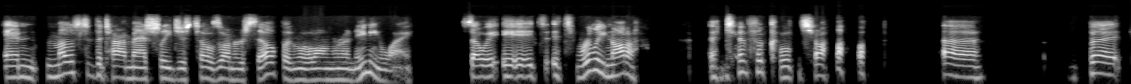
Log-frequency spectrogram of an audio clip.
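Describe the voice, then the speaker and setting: A woman's voice: on the low side, a little slow, no room sound, muffled recording. A woman panelist on a live discussion, talking casually and reading out viewer comments.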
